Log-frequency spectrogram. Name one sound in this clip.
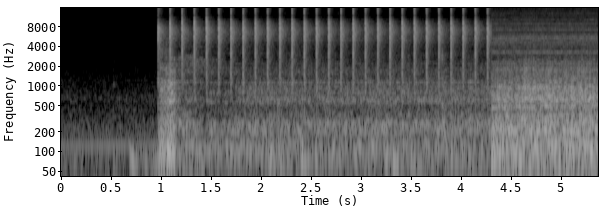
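A gas stove igniter ticks rapidly.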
